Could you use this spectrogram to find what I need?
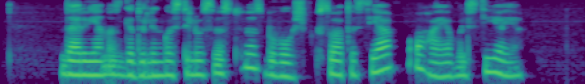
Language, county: Lithuanian, Kaunas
